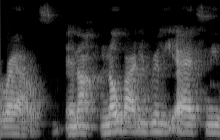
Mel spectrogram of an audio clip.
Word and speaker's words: Rouse: production company it's called Rouse and nobody really asked me what rounds mean but Rouse is a play the way I spell it is Roz but it's really spelled r-o-u-s-e so that means to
